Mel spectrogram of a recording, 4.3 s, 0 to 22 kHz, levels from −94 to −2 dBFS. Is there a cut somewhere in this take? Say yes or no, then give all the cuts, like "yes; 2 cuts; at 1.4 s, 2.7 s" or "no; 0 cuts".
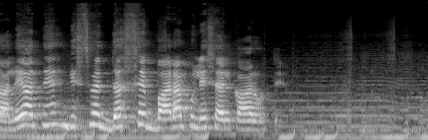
no; 0 cuts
